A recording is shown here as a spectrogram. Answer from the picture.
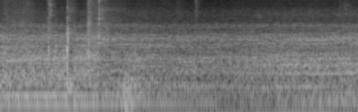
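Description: Steady low drone of a truck's engine running, heard from inside the sleeper cab, with a few light clicks about a second in and a thin high tone that comes and goes.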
